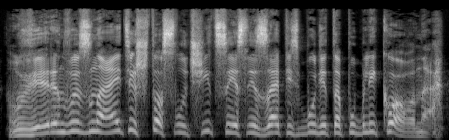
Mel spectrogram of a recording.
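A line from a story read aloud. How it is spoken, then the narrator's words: Shouting at someone. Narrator (Russian): закричал на нее Сяо Вон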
